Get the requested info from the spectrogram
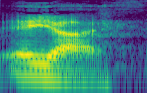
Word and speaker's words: Ai: or did he say Joshua conquered Ai? Either way, there's something there, I think, for us. And I guess it reminds us also that even in a two-syllable word, the accent is important.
